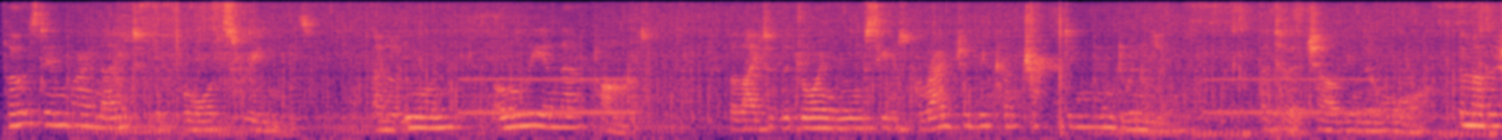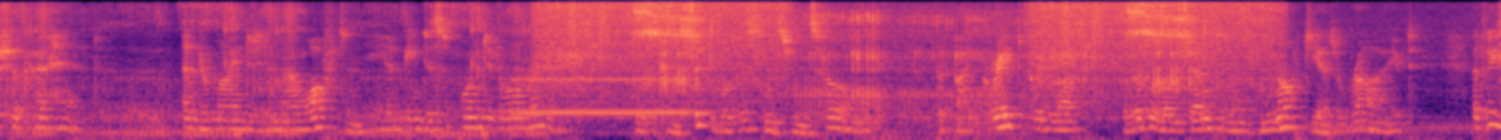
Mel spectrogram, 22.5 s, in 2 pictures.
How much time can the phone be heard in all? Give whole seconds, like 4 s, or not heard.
4 s.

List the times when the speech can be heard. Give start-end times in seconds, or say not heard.
0.0-22.4.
